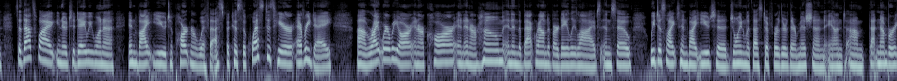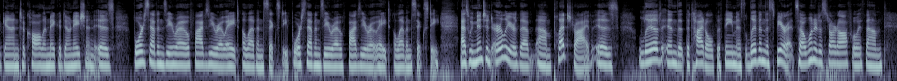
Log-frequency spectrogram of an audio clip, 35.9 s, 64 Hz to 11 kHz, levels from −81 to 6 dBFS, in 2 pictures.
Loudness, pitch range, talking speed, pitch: -22 LUFS, 175-205 Hz, 175 wpm, 185 Hz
